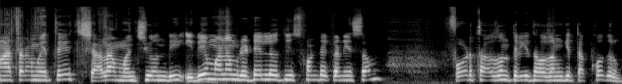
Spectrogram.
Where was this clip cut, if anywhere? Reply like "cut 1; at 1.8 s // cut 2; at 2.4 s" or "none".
none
